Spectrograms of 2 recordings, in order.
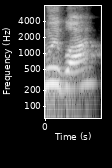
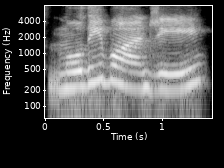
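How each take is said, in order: First: The greeting is clipped short and said fast. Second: The greeting is said in full, unhurried.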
